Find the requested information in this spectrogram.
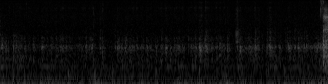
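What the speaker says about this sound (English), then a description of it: "Writing it down." A pen scratching across paper in steady, soft strokes with brief pauses, close and quiet, with no voices.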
